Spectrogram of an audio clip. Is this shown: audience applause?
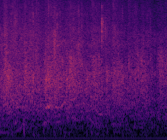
yes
